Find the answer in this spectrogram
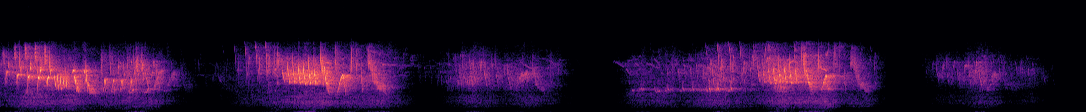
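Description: Birds singing in short bursts of fast, high chirping trills, five times, with silence between the bursts.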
